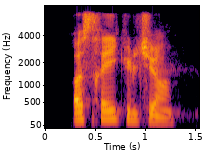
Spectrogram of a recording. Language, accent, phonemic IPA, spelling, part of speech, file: French, France, /ɔs.tʁe.i.kyl.tyʁ/, ostréiculture, noun, LL-Q150 (fra)-ostréiculture.wav
- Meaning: oyster farming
